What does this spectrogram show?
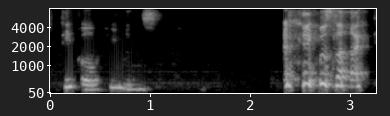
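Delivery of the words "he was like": laughing. Real, not acted. Laughing at memory.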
